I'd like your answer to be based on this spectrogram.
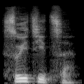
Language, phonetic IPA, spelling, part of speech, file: Russian, [sʊ(j)ɪˈtʲit͡sːə], суетиться, verb, Ru-суетиться.ogg
- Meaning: to fuss, to bustle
